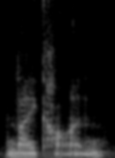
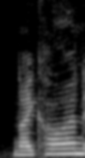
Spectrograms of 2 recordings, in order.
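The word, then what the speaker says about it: Naikan: And I'd like to carve out some space for a lesserk known approach called Nikon. Nikon is a gratitude practice that emerges out of purand Buddhism.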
